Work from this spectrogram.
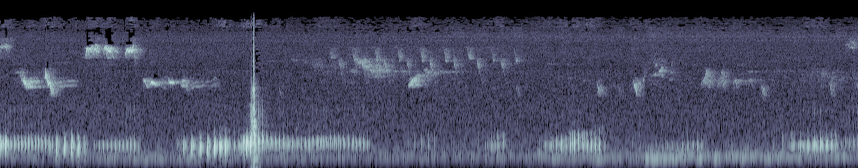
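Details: Common frogs calling in spring spawning season at a garden wildlife pond: low, purring croaks in short grating bursts, several overlapping, with bird chirps and whistles above and one sharp click.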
